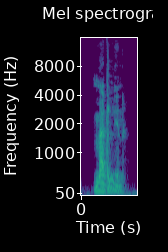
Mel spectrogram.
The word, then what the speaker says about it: Madeline: just to confirm before we carry on, how are we pronouncing her name in this podcast? Is it Madeline or Madeline? – Madeline. – Madeline. Okay, fine.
